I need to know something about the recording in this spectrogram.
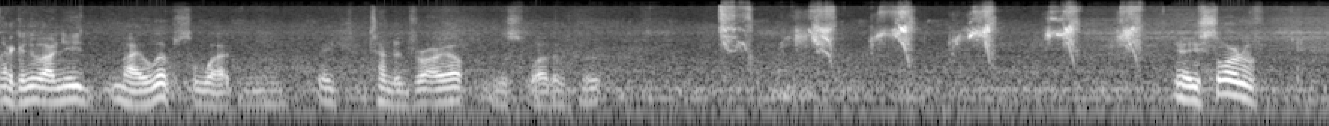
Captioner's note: makes noise on hand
